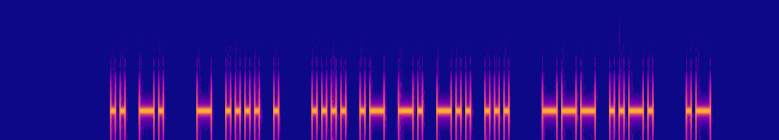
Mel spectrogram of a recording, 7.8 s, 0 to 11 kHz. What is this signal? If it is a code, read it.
Morse code, heard as a keyed tone, about 25 wpm, 700 Hz. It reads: IN THE HANDS OF A
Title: Sets of 5 Words Encore 25wpm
